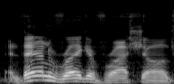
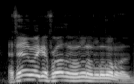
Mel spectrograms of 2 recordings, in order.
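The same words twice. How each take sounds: First: The phrase is spoken at a very slow tempo. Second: The phrase is spoken at a faster tempo. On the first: The speaker calls it wrong. "very very slowly" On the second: The speaker calls it right. "just increase the tempo"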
